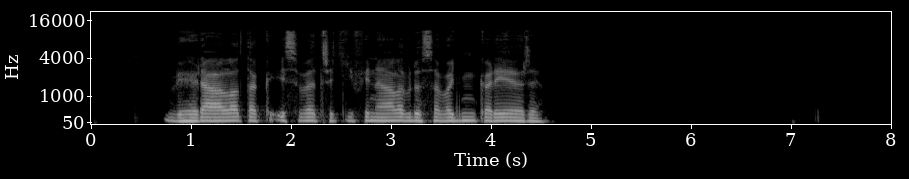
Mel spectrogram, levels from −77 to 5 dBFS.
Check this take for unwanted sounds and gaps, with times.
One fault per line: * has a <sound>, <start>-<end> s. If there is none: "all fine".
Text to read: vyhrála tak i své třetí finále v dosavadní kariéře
all fine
